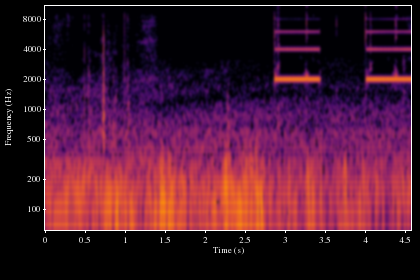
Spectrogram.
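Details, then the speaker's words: York rooftop gas heating unit not heating (church): continuity meter on inducer pressure switch beeps twice when tube is pulled, confirming switch closes normally; possible sticking switch. "Okay, so the switch seems like it's working."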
